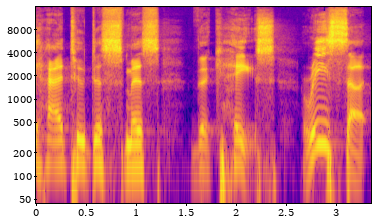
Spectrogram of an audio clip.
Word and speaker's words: Rizza: to dismiss the case Risa Islam that's how you say his name Risa okay has uh he's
